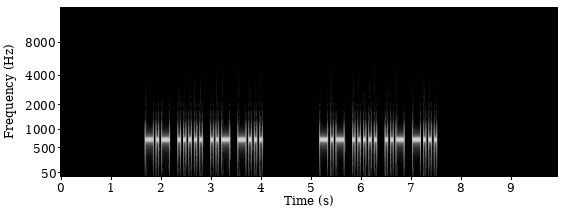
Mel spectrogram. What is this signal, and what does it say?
Morse code, heard as a keyed tone, about 22 wpm, 700 Hz. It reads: K5UB K5UB
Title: USA Call Signs - 4 Characters - Repeated 2x - 22wpm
